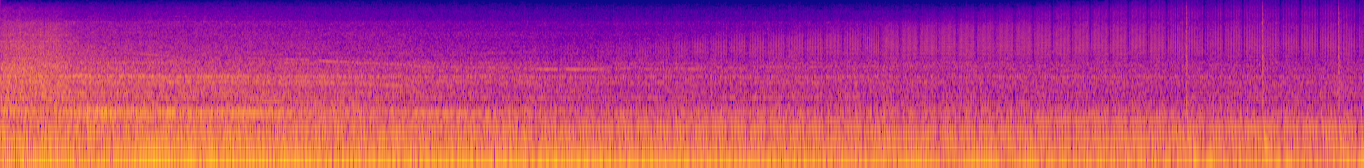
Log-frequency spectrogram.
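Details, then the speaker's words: Old Porsche Boxster after cleaning oil out of the intake, smoke now cleared: engine management light on and the idle rises and falls unevenly every few seconds, a hunting idle; owner suspects the MAF sensor needs cleaning. "Engine management light on, and you can tell it's hunting a bit. I think I might need to take the MAF out and clean it."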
